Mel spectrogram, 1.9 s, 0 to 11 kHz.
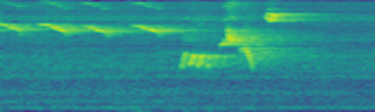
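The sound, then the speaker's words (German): A common nightingale sings a short run of clear, whistled notes that shift in pitch, some sliding downward, heard on its own with no talking, recorded in Bamberg, Bavaria. “Allerdings haben sie aus Bayern bisher nur etwa 70 Aufnahmen bekommen, wie diese aus Bamberg.”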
